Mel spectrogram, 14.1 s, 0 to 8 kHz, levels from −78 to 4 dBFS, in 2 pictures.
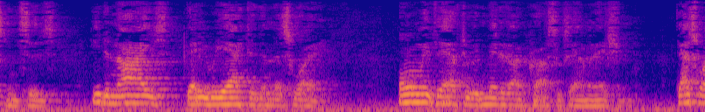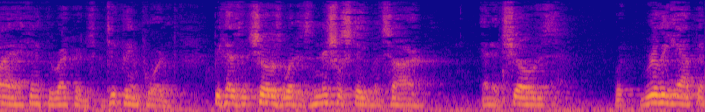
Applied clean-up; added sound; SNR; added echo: none; none; none; none.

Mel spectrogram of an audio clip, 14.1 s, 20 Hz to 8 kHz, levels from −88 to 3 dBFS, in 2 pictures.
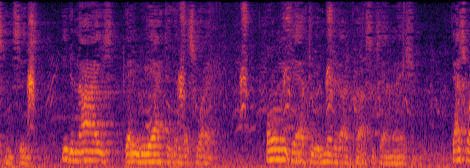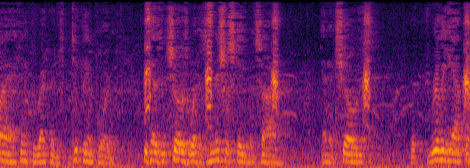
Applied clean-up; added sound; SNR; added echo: none; Fowl; 8 dB; none.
